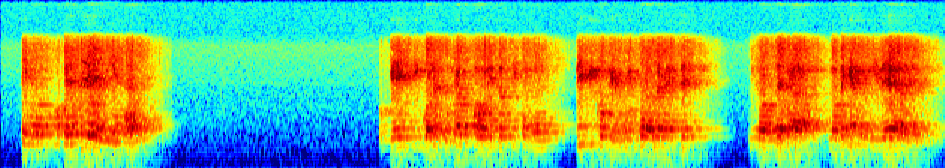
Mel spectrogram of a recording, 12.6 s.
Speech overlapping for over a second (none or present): none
